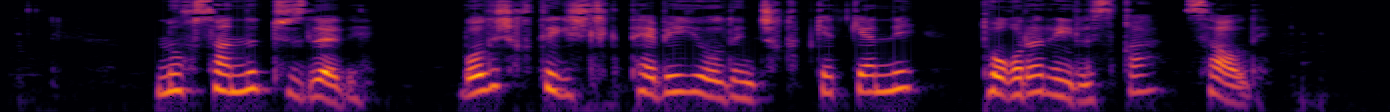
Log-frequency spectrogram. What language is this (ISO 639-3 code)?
uig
